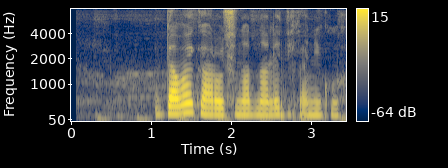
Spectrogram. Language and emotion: Russian, neutral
